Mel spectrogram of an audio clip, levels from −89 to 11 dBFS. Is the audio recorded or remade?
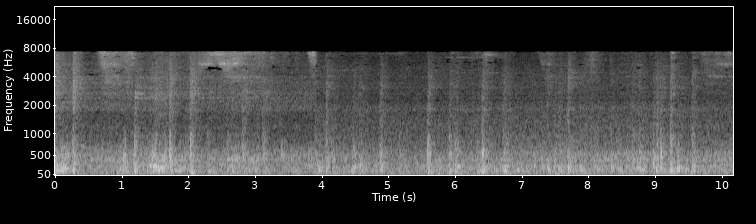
recorded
